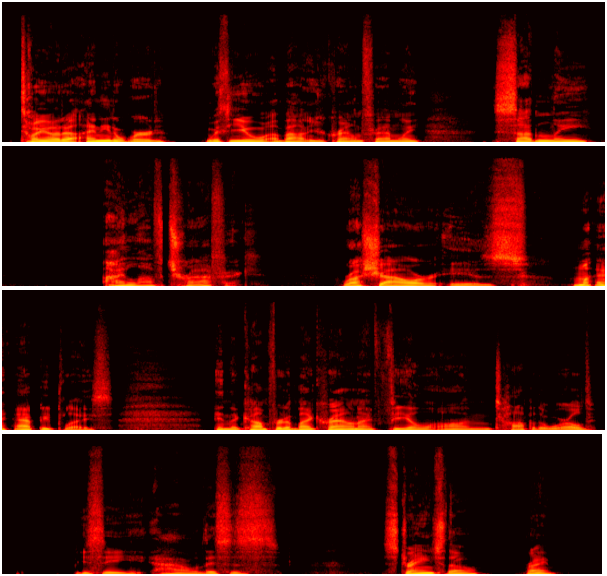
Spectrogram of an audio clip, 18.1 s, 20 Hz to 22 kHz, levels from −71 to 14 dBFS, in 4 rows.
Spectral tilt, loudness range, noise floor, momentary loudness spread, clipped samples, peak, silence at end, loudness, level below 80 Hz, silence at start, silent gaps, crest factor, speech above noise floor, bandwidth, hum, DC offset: -5.5 dB/octave; 6 LU; -71 dBFS; 14 LU; under 0.1%; -4 dBFS; 0.35 s; -22 LUFS; -48 dBFS; 0.15 s; none; 18 dB; 50 dB; over 20 kHz; none; under 0.1%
